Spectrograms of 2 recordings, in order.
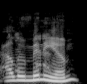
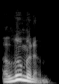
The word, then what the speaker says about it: aluminum: British people pronounce it aluminium and alum aluminium is not. It's aluminum is how you pronounce it.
